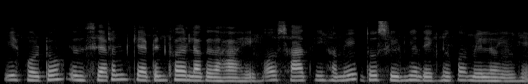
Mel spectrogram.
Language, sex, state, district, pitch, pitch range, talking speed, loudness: Hindi, female, Uttar Pradesh, Etah, 195 Hz, 185-210 Hz, 205 wpm, -32 LUFS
